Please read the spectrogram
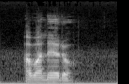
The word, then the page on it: habanero: Chile; /ˌabaˈneɾo/; [ˌäβ̞äˈne̞ɾo̞]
